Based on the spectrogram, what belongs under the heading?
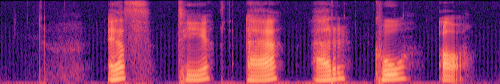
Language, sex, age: Swedish, male, 24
